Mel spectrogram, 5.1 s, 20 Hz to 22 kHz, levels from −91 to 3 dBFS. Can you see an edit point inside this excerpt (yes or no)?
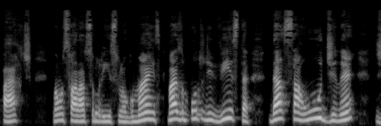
yes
